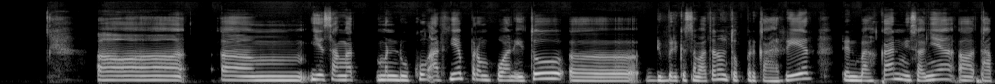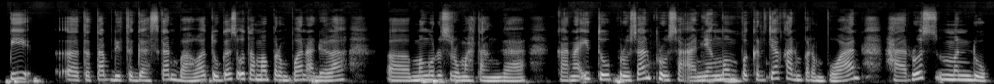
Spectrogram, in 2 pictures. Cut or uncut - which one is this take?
uncut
